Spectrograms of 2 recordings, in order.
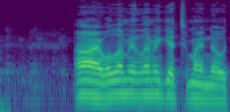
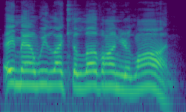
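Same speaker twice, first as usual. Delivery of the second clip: friendly call; 9 semitones higher, 5 dB louder than usual. Retold or imitated. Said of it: "I go".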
